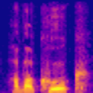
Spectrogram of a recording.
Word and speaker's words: Habacuc: la palabra y la cita bíblica viene de habacuc así se pronuncia 24 si pueden ir buscando en el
